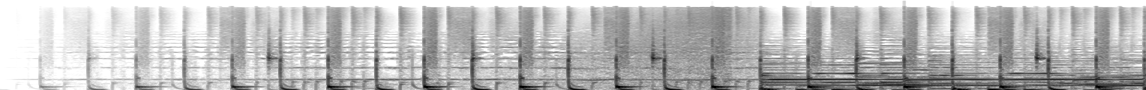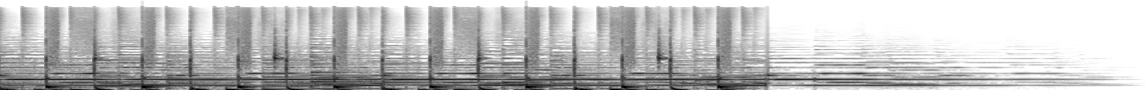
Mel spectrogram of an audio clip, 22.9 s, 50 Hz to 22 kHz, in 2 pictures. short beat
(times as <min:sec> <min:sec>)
0:00.9 0:19.2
